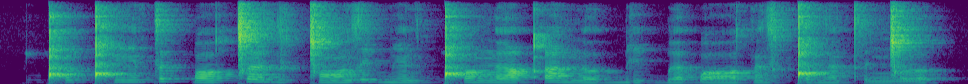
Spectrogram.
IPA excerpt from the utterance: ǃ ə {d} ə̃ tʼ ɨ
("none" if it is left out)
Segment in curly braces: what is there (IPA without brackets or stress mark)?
d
